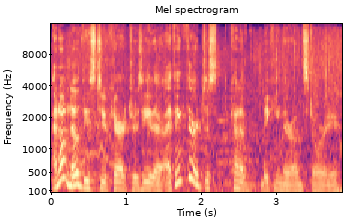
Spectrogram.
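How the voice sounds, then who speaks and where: A man's voice: medium pitch, very animated, fast, crowd noise. A man giving casual, chatty reaction commentary with exclamations and plenty of "like". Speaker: movie reaction host.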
